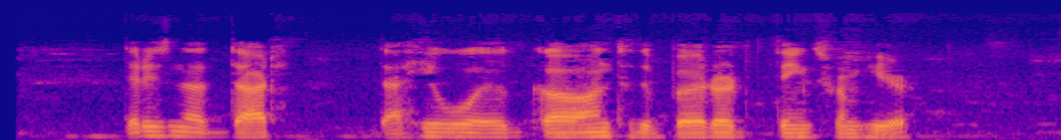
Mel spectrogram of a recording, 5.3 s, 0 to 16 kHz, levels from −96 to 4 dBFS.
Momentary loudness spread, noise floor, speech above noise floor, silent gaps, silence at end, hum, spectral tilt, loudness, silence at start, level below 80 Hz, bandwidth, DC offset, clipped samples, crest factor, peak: 10 LU; -58 dBFS; 33 dB; none; 0.75 s; none; -7.5 dB/octave; -26 LUFS; 0.45 s; -54 dBFS; 10 kHz; under 0.1%; under 0.1%; 20 dB; -6 dBFS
